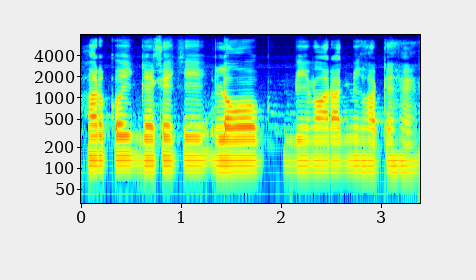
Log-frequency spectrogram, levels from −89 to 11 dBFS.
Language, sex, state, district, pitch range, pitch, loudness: Hindi, male, Rajasthan, Jaipur, 125-135 Hz, 130 Hz, -19 LUFS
